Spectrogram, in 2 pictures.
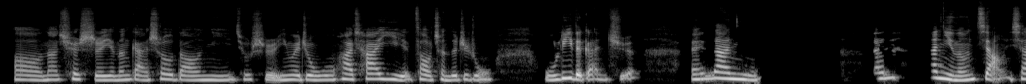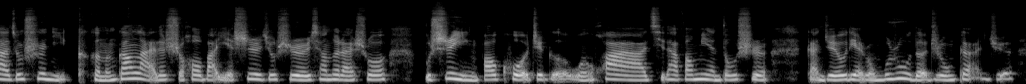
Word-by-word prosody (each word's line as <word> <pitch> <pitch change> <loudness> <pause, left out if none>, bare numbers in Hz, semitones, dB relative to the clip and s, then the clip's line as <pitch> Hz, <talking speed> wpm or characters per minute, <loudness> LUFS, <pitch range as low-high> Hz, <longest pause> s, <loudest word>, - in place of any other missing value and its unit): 哦， 210 -2 -3
那 215 +1 -2
确 230 +3 -3
实 210 -4 -1
也 200 - +1
能 205 +2 -1
感 215 -3 -4
受 235 +2 -2
到 205 -2 -3
你 205 +1 0
就 225 +1 -8
是 225 - -3
因 205 - +1
为 215 -1 0
这 215 +1 0
种 200 -1 +1
文 210 +1 -1
化 240 +1 0
差 250 +2 -1
异 235 -5 +2
造 225 -1 -2
成 205 0 -3
的 200 - +2
这 225 +2 -4
种 225 +2 -4 0.5
无 205 - +1
力 285 +5 +6
的 225 -4 +7
感 230 0 -3
觉。 225 0 -7 0.5
哎， 235 +1 +1
那 285 -1 +6
你 230 -5 +5 1.1
哎， 265 - -1 0.5
那 310 - +4
你 265 -6 +6
能 205 +3 +3
讲 250 +4 -1
一 - - -9
下， 235 -1 0
就 230 +2 -1
是 250 +1 -1
你 220 0 -1
可 210 - -4
能 190 +3 0
刚 260 +2 +3
来 245 -5 0
的 210 - 0
时 220 - -4
候 220 -2 -2
吧， 205 0 -2
也 - - -1
是 240 -2 -1
就 225 0 -2
是 210 -3 +2
相 220 +1 -2
对 225 - +2
来 200 -2 0
说 220 +2 -2 0.4
不 - - 0
适 255 +5 +3
应， 200 -5 +2
包 215 +1 0
括 220 +1 +2
这 225 - 0
个 225 - -2
文 195 0 -2
化 240 +3 -1
啊， 200 -2 0
其 200 -1 -7
他 225 -1 -2
方 225 +1 -2
面 230 -3 +2
都 210 0 -2
是 215 -2 -2 0.4
感 - - -2
觉 205 +1 +2
有 205 +1 +5
点 220 0 +2
融 200 - 0
不 230 - +1
入 260 0 +2
的 205 - +2
这 215 - -6
种 205 0 +1
感 240 +2 -5
觉。 235 +2 -5
220 Hz, 255 characters per minute, -20 LUFS, 205-235 Hz, 1.1 s, 的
